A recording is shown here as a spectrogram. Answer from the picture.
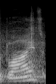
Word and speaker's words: blinds: You close the blinds or you open the blinds. Blinds. You don't really hear the D.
